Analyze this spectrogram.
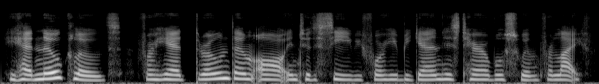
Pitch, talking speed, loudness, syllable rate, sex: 225 Hz, 210 wpm, -19 LUFS, 4.9 syllables/s, female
